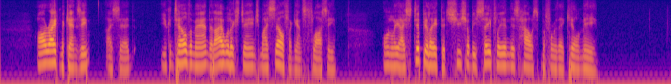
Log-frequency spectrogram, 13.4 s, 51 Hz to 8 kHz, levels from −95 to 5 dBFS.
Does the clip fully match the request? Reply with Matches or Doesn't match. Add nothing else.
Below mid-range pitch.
Doesn't match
